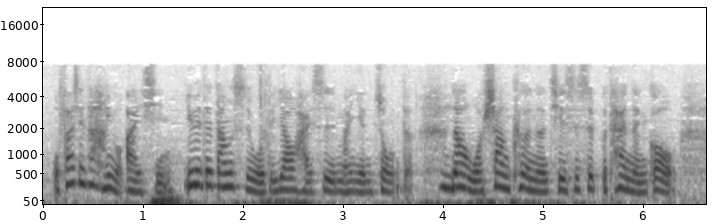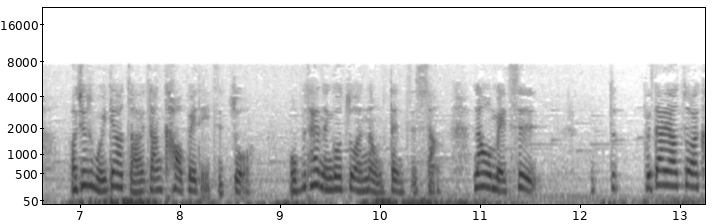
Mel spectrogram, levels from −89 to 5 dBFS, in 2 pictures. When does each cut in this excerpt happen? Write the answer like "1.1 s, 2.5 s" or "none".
12.1 s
